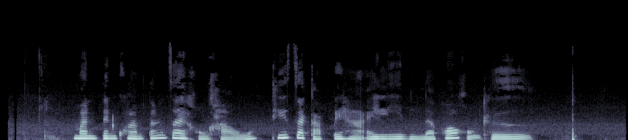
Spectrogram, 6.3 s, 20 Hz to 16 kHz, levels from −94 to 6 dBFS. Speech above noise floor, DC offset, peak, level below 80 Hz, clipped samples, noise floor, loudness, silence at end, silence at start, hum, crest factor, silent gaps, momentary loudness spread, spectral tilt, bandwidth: 38 dB; under 0.1%; -4 dBFS; -54 dBFS; under 0.1%; -58 dBFS; -20 LUFS; 0.95 s; 0.75 s; none; 16 dB; none; 8 LU; -9.5 dB/octave; 5.2 kHz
